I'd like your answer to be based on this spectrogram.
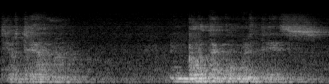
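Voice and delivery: very soft, low and tender; almost hushed, consoling someone held close; tender comfort. Retold or imitated. Pastor embraces the weeping robber, tender comfort.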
